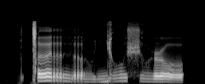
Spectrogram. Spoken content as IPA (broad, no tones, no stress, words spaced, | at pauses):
ǀərə̤rɔ̤ ɟɔ̤ʃɔ̤ɭo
